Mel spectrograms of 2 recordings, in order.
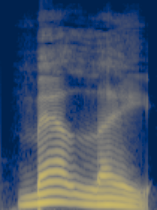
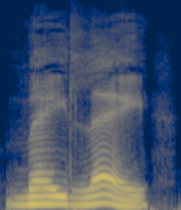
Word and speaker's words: melee: 把人拖进这个看上去有点古怪的词 melee，注意它的发音哈，一种呢叫做 melee 啊，重音在前面；另外一种呢发在后面，叫做 melee，这发音倒更符合这个词的来源，就是法语。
